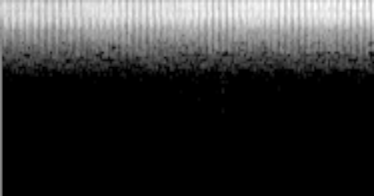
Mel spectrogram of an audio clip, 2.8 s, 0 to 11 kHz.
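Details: Meadow grasshoppers near the Svensky monastery, Bryansk, Russia, stridulating at 9pm on 6 September 2020, captured in stereo with a Tascam DR-44WL: very high, rapid ticking pulses, about twenty a second, growing steadily louder.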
